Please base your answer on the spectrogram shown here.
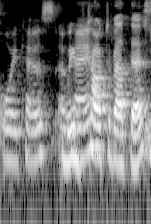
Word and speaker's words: Oikos: Oikos. Oikos.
